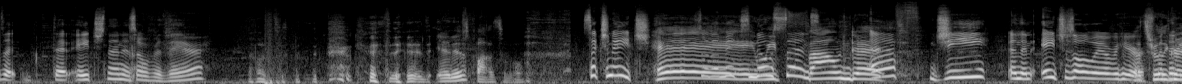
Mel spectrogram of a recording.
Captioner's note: laughing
